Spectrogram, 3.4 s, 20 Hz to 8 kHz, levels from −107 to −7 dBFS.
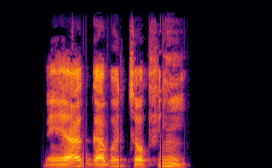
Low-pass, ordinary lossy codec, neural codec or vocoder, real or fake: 7.2 kHz; AAC, 48 kbps; none; real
